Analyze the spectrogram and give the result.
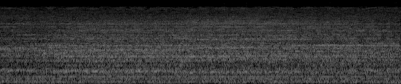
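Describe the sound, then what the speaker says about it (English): A small handheld heat tool blows hot air to dry a stencil, giving a steady, close, broadband whooshing hiss that stays constant throughout. "I have a nice little handy dandy heat tool. I'm going to go ahead and get this all dry."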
